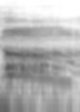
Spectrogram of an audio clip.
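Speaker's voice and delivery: long high-pitched groan of disgust; hammed-up drawn-out "ugh"; exasperated groan. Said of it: "I'm always like".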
